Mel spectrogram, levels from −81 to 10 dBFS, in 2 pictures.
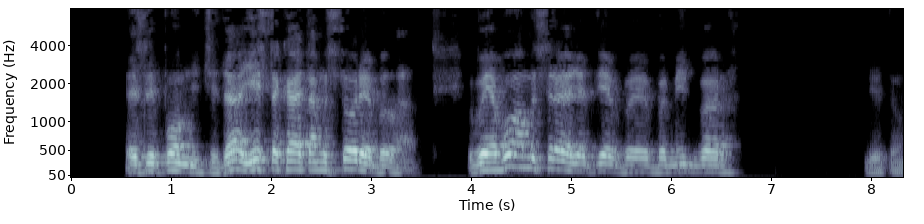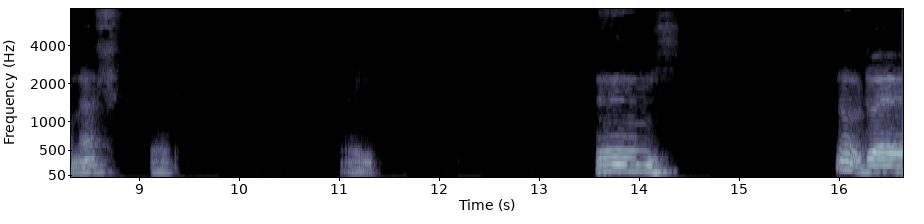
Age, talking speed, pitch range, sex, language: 50-69, 60 wpm, 115-165 Hz, male, Russian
